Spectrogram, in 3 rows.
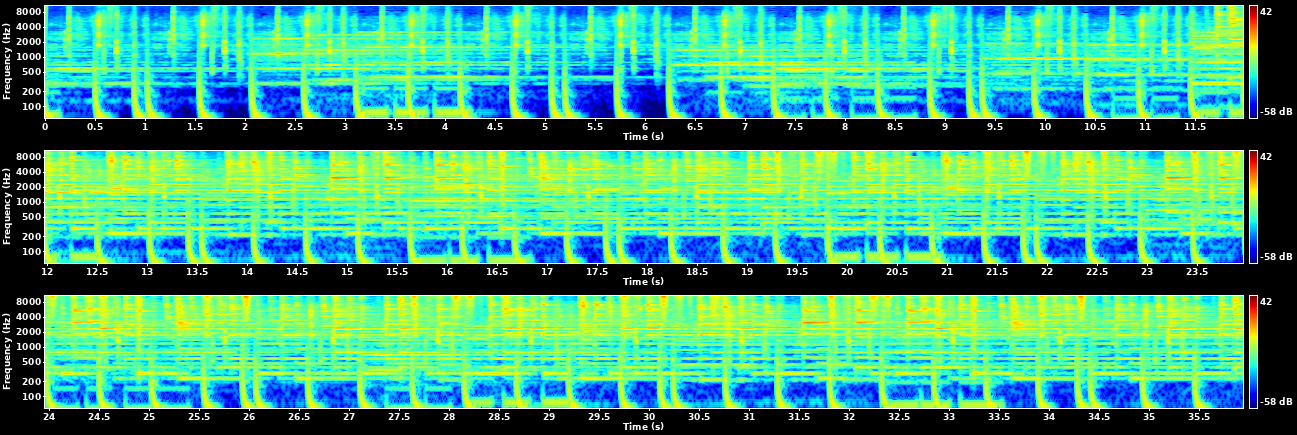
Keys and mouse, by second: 0.7 right click, 3.3 click, 5.9 click, 8.1 shift+click, 9.7 shift+click, 10.4 click, 17.2 click, 17.9 click, 18.9 q, 20.3 z, 21.0 click, 22.4 right click, 24.0 ctrl+d, 25.3 click, 26.6 click, 32.6 shift+click, 33.4 ctrl+z.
